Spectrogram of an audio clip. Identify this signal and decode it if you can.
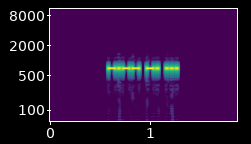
Morse code, heard as a keyed tone, about 51 wpm, 700 Hz. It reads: YNS
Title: USA Call Sign Postfixes - 3 Letters 50wpm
